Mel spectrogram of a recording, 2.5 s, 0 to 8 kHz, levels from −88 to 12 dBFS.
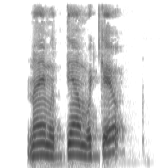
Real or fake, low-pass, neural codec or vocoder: real; 7.2 kHz; none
